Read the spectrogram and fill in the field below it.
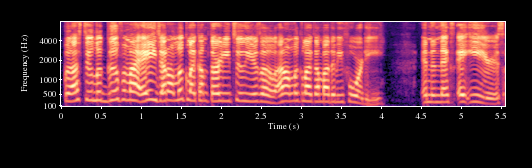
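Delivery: ordinary delivery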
